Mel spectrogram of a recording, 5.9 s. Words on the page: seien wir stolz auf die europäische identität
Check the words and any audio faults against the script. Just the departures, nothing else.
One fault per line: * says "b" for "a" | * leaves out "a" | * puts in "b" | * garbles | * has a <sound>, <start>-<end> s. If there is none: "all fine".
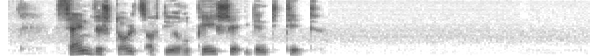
all fine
